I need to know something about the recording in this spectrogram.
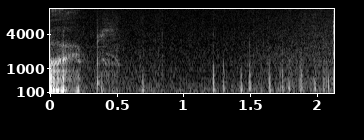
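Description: Near silence: room tone with a few faint soft clicks.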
